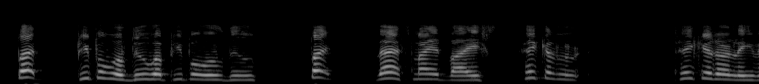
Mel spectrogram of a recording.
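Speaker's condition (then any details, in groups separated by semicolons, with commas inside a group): Cerebral palsy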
